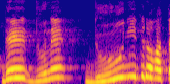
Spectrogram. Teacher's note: 사람 눈은 짧게 발음해요. 그다음에 내리는 눈은 길게 발음해요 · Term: 장단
